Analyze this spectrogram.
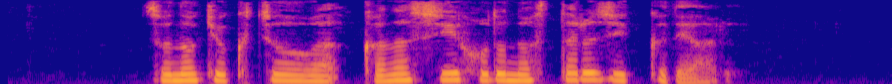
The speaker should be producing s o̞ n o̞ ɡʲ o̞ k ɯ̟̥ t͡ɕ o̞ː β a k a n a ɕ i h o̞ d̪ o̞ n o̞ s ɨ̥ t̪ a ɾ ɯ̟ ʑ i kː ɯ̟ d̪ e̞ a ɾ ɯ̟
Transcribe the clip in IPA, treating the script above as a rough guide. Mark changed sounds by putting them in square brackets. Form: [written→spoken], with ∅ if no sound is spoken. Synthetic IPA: s o̞ n o̞ [ɡʲ→kʲ] o̞ k ɯ̟̥ t͡ɕ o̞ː β a k a n a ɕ [i→iː] h o̞ d̪ o̞ n o̞ s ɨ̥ t̪ a ɾ ɯ̟ ʑ i kː ɯ̟ d̪ e̞ a ɾ ɯ̟

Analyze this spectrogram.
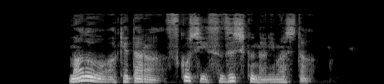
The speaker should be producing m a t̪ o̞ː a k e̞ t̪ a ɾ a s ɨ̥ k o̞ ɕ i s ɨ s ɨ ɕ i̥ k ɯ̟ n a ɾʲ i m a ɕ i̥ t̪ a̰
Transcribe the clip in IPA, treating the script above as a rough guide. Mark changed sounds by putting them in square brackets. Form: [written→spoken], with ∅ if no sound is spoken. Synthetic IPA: m a [t̪→d̪] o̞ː a k e̞ t̪ a ɾ a s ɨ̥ k o̞ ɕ i s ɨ [s→z] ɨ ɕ i̥ k ɯ̟ n a ɾʲ i m a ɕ i̥ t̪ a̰

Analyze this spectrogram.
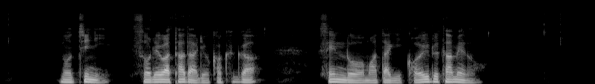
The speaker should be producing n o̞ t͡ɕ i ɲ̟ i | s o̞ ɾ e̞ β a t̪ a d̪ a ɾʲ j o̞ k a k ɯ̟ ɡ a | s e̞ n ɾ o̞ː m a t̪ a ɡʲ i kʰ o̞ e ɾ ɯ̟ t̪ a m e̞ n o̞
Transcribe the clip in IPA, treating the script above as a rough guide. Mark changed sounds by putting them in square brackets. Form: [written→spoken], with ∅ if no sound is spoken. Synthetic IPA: n o̞ t͡ɕ i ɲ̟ i | s o̞ ɾ e̞ β a t̪ a d̪ a ɾʲ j o̞ k a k ɯ̟ ɡ a | s [e̞→ẽ̞] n ɾ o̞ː m a t̪ a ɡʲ i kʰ o̞ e ɾ ɯ̟ t̪ a m e̞ n o̞

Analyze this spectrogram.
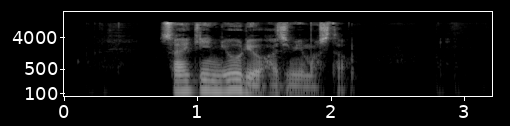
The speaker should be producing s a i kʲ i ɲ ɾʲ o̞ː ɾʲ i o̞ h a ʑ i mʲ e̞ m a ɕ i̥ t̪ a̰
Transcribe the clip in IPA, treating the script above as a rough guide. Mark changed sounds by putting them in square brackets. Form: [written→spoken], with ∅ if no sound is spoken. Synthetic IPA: s a i kʲ [i→ĩ] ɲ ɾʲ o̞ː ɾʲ i o̞ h a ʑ i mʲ e̞ m a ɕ i̥ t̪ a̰

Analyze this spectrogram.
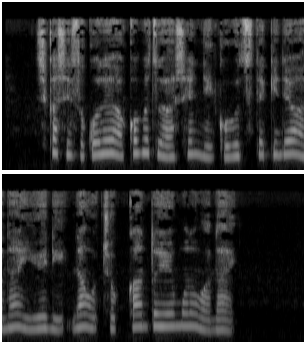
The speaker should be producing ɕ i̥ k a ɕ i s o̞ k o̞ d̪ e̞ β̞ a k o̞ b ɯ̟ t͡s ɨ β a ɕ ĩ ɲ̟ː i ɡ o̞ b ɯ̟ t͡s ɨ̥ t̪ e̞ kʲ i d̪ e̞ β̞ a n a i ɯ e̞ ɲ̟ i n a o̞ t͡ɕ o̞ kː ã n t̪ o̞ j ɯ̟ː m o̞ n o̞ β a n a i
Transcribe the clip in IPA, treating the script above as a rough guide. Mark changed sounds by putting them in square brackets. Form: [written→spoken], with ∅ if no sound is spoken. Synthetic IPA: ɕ i̥ k a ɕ i s o̞ k o̞ d̪ e̞ β̞ a k o̞ b ɯ̟ t͡s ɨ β a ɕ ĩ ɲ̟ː i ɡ o̞ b ɯ̟ t͡s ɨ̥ t̪ e̞ kʲ i d̪ e̞ β̞ a n a i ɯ e̞ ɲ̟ i n a o̞ t͡ɕ o̞ kː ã n t̪ o̞ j ɯ̟ː m o̞ n o̞ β a n a i

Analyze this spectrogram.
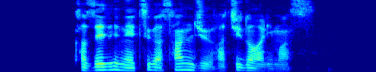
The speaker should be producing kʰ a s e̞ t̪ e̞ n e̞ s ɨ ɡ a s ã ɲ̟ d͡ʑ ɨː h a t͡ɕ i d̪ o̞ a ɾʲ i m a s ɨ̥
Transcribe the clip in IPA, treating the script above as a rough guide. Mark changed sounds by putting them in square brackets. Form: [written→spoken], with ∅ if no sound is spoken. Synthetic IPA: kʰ a [s→z] e̞ [t̪→d̪] e̞ n e̞ [s→t͡s] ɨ ɡ a s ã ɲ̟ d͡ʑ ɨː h a t͡ɕ i d̪ o̞ a ɾʲ i m a s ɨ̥

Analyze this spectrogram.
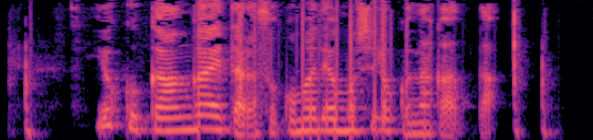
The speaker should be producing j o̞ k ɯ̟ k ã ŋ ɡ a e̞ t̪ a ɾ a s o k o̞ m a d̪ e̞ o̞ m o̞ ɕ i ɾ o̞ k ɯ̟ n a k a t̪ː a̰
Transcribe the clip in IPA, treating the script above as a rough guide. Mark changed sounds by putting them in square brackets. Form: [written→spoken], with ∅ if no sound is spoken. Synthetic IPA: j o̞ k ɯ̟ k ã ŋ ɡ a e̞ t̪ a ɾ a s o k o̞ m a d̪ e̞ o̞ m o̞ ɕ i ɾ o̞ k ɯ̟ n a k a t̪ː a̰

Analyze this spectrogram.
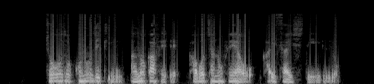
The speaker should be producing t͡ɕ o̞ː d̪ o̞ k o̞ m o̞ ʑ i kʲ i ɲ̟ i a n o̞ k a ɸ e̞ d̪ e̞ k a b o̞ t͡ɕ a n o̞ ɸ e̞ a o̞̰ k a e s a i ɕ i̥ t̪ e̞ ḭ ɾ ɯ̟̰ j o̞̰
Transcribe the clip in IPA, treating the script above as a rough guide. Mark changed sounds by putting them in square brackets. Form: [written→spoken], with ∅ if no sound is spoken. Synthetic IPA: t͡ɕ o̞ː d̪ o̞ k o̞ [m→n] o̞ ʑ i kʲ i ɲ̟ i a n o̞ k a ɸ e̞ d̪ e̞ k a b o̞ t͡ɕ a n o̞ ɸ e̞ a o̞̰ k a [e→i] s a i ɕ i̥ t̪ e̞ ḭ ɾ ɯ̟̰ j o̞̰

